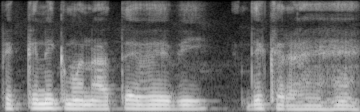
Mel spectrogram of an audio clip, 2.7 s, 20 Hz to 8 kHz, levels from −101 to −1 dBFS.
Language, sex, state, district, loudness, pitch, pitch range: Hindi, male, Rajasthan, Jaipur, -16 LUFS, 110 Hz, 105-115 Hz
